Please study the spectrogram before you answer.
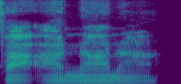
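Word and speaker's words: Fa'anana: and I would have I know it's pronounced fat Anana but fana banana is what we've been calling him um and uh I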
